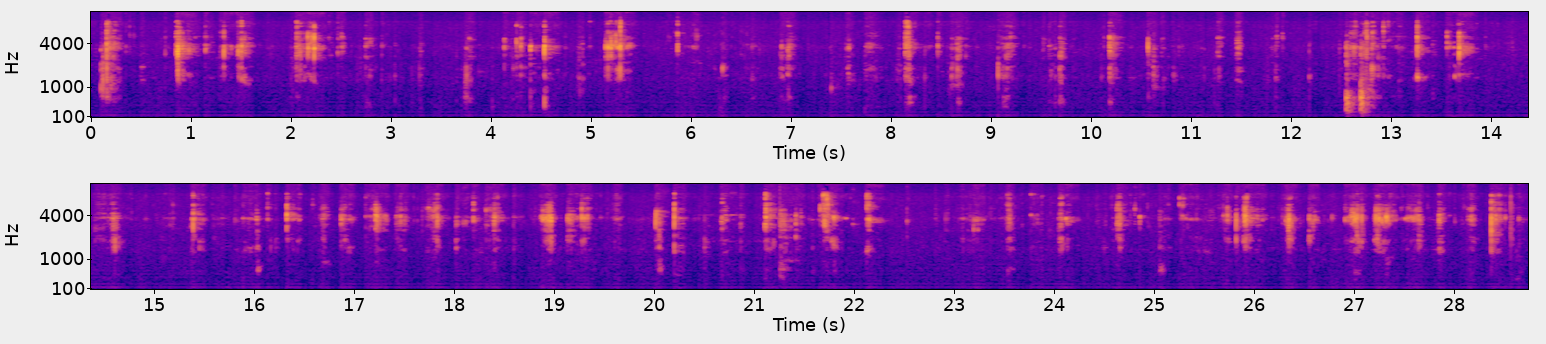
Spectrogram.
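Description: Close-miked chewing of soft gulab jamun: irregular short mouth clicks and smacks as it is bitten and chewed, with one louder smack about halfway through.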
